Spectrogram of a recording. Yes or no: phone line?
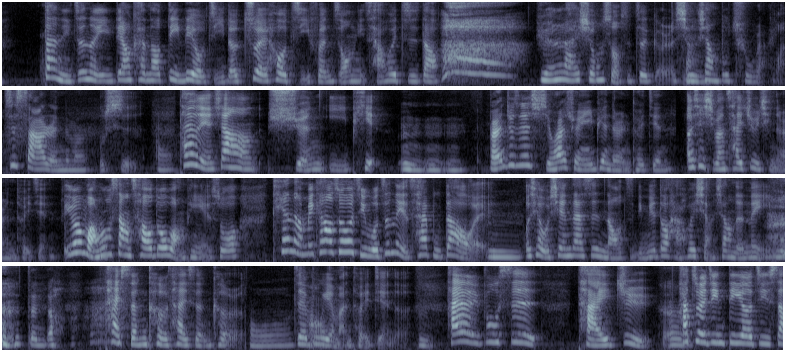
no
